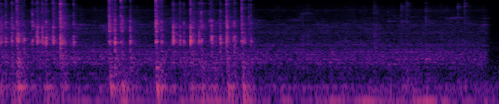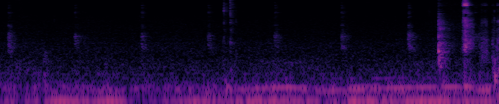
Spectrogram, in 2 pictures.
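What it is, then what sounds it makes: Plastic mechanical keyboard typing. A white plastic mechanical keyboard is typed on with the fingertips, and a fast, dense burst of bright, clicky keystrokes fills the first four seconds over a low steady hum. The typing then slows to sparse, isolated key presses made mostly with one hand, with quiet gaps between them, and a last small cluster comes near the end.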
